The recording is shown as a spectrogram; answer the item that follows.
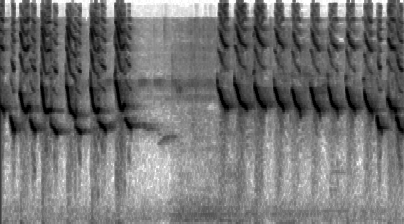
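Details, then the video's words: Shama lure recording for prompting raw shamas to sing: sharp, descending whistled notes repeated about four times a second in two runs, broken by a short quiet pause. "pancingan muraibatu yang efektif untuk murai bahan cepat bunyi"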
